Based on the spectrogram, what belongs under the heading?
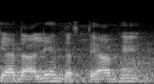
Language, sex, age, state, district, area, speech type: Urdu, male, 45-60, Uttar Pradesh, Aligarh, urban, read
